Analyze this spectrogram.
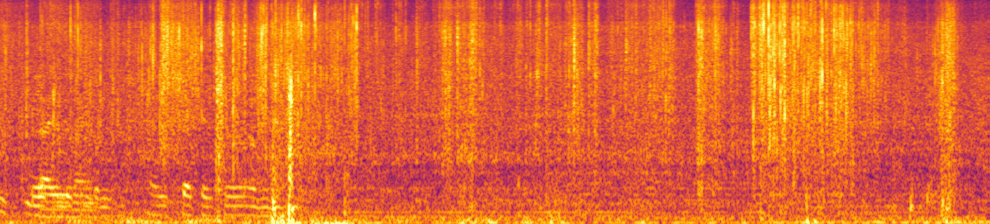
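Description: Cardboard boxes rustle and knock on shelves.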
